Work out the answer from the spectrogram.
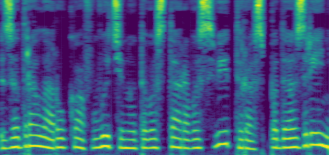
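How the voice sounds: Fairly even intonation in a natural reading voice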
